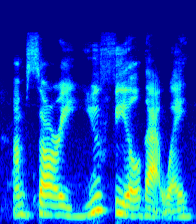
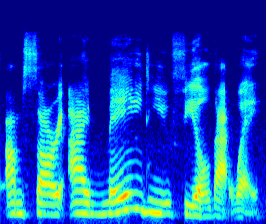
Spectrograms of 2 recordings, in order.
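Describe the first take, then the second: First: You leaned on, rising; the wrong apology with you stressed. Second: Made leaned on, falling; the proper apology with made stressed. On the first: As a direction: put the weight on you. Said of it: "that's not an apology". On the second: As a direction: hit the word made as the key fix. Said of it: "An apology is". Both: Shown as a demonstration.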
